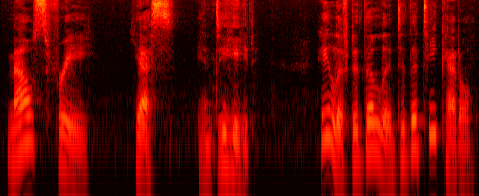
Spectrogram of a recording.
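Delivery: plain reading voice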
